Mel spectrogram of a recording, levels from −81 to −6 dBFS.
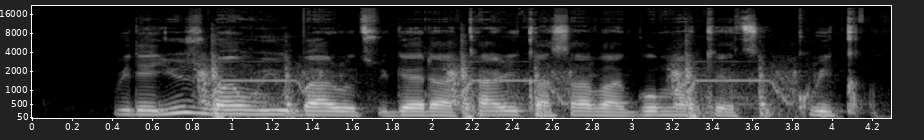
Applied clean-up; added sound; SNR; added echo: none; Printer; 8 dB; none.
